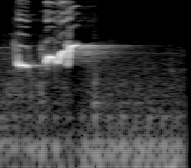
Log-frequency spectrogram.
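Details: Greater green leafbird, forest-style song used as a lure. A quick low note is followed by a stepped whistle that climbs and trails off, with a faint low rumble beneath.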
